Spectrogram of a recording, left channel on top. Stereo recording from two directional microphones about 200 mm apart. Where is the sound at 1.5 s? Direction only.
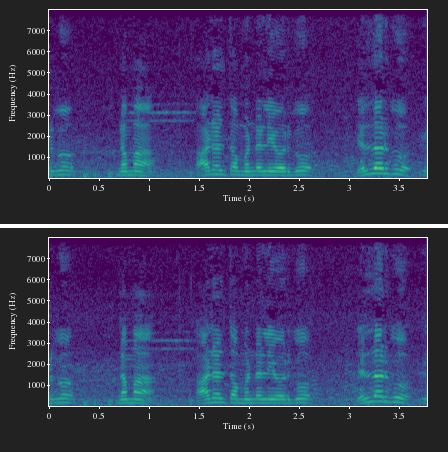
5° left (ahead or behind).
